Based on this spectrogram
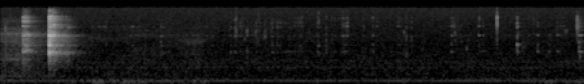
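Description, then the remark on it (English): Glasses of an American-style Negroni cocktail made with American gin clink together in a toast, two quick bright taps in quick succession, followed by a few seconds of near silence with a faint low hum and scattered small ticks. “And I think that we should give cheers. It a delicious little cheers here.”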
